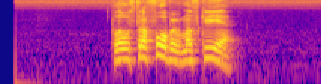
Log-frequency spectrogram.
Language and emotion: Russian, angry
